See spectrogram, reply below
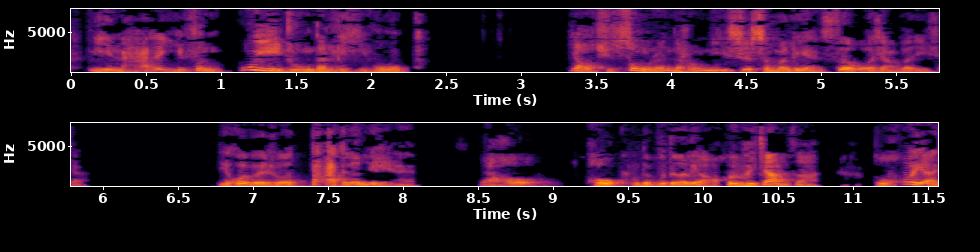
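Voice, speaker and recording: Husky preacher, voice swings all over, firing questions at the congregation and acting out bible scenes. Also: medium pitch, mellow. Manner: emphatic, asks the congregation rhetorical questions; acts out scripture dialogue. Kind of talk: sermon.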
